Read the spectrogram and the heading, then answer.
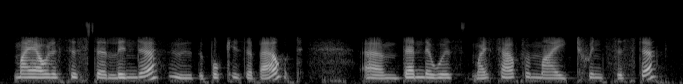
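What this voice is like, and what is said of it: English accent. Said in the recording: “I do have an accent. I was born and raised in England, in Coventry”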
